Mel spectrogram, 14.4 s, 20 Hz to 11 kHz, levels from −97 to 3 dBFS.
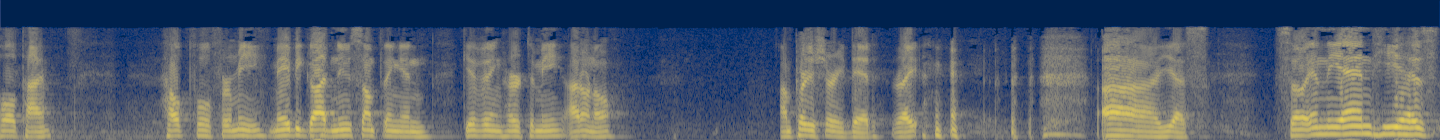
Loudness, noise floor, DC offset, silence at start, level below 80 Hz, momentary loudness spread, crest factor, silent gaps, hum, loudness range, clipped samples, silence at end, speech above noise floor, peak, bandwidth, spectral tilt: -18 LUFS; -58 dBFS; under 0.1%; 0 s; -52 dBFS; 15 LU; 14 dB; none; none; 6 LU; under 0.1%; 0 s; 41 dB; -4 dBFS; 5.8 kHz; -10 dB/octave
